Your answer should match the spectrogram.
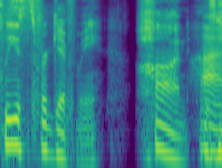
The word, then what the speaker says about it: Huan: His name is spelled H-U-A-N. – H-U-A-N, Juan. – Yes. That's what I thought. It's Han. – Han. – So I called to talk to him and I said, is Juan there? And they're like, who? And I said, I could be saying it wrong. H-U-A-N. They're like, oh, Han. I'm like, okay.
